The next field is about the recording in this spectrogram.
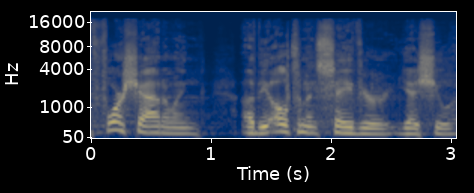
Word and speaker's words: Yeshua: Because in the Hebrew, Joshua is pronounced, get this, Yeshua, Yeshua. Does that sound familiar to anybody? That is actually Jesus in Hebrew, Yeshua.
